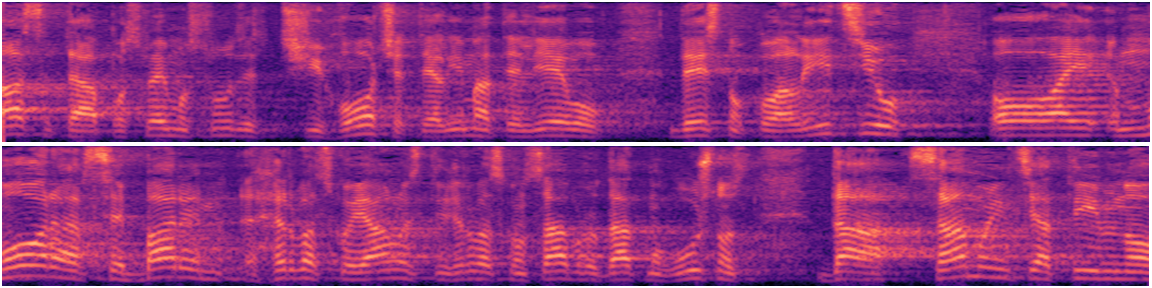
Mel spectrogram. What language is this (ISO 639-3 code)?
hrv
